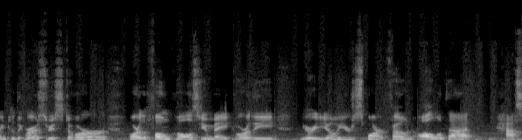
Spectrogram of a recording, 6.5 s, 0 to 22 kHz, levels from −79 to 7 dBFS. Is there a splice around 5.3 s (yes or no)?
no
